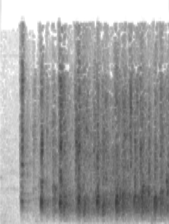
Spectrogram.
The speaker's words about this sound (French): directrice de Oasis Centre des Femmes ici à Toronto, est en train de monter sur l'estrade sous vos applaudissements.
